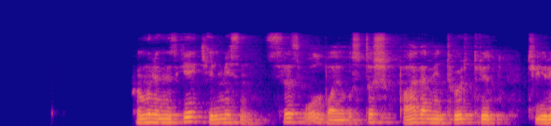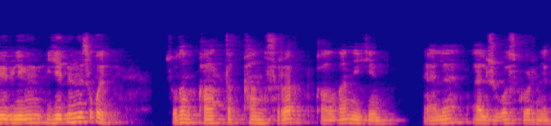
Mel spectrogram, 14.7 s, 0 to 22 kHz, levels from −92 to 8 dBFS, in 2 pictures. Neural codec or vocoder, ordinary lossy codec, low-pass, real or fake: codec, 16 kHz, 16 kbps, FreqCodec, smaller model; none; none; fake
